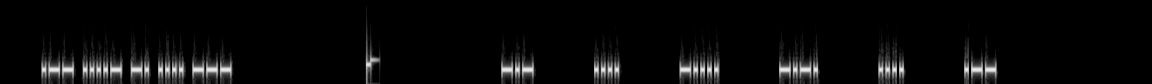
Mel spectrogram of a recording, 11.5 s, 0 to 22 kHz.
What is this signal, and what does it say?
Morse code, heard as a keyed tone, about 36 wpm, spaced as for 17 wpm, 700 Hz. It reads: W4NHO KH6CHW
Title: USA Call Signs - 6x Character Spacing - 35wpm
